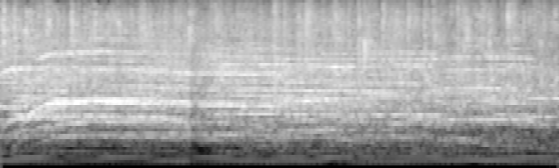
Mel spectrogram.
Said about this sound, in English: If you want the good news, cheer or clap right now.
